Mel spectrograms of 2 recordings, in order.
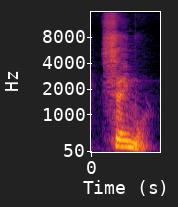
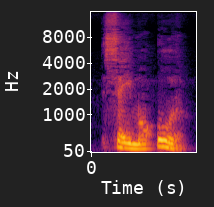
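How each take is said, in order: First: The letter u is silent in the name. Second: The letter u is sounded in the name. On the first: The speaker calls it right. "La U no se pronuncia" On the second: The speaker calls it wrong. "No Seymour. No. La U no se pronuncia"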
